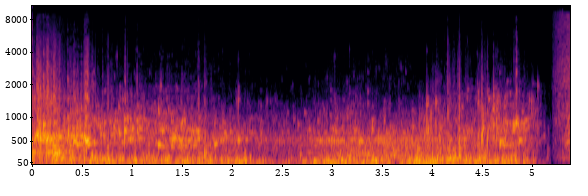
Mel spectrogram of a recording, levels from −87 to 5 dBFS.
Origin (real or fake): real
